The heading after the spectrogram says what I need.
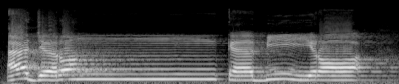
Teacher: Pangkal lidah kita sudah menempel lunak ke langit-langit atas. Pangkal lidah kita sudah menempel lunak, tidak menempel secara ketat, tapi lunak ke langit-langit atas. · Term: ikhfa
